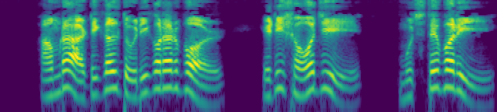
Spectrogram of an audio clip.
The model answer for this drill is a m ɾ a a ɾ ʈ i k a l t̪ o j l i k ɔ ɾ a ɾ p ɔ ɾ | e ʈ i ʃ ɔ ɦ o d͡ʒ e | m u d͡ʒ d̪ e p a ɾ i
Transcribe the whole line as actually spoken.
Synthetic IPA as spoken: a m ɾ a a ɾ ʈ i k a l t̪ o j ɾ i k ɔ ɾ a ɾ p ɔ ɾ | e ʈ i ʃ ɔ ɦ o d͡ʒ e | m u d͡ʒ t̪ e p a ɾ i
